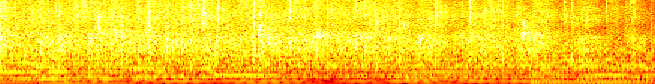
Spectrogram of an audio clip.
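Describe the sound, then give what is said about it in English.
A church audience applauds to welcome its church family, a steady wash of clapping over sustained music chords that shift near the end. “Come on, will you put your hands together and welcome your church family?”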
